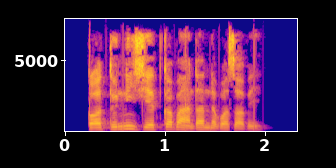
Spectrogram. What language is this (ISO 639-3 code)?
kln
